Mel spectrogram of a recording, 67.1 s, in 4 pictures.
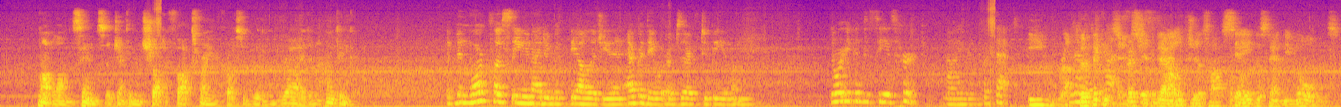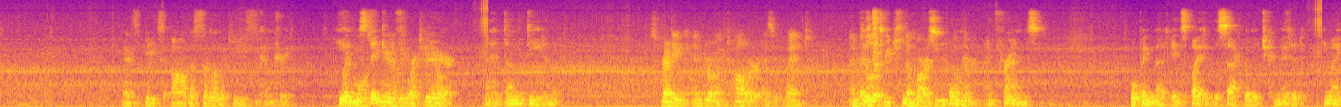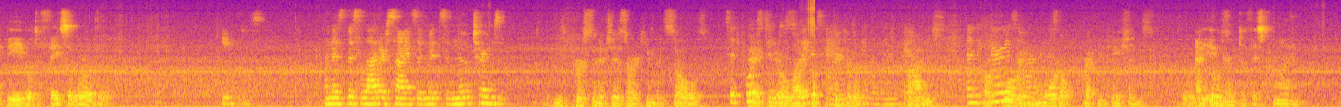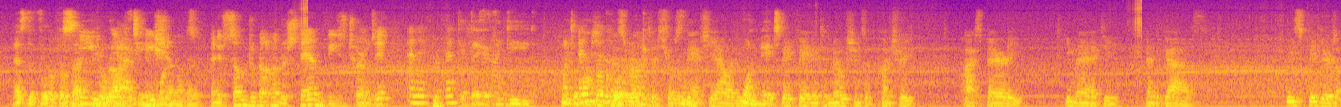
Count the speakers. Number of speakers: six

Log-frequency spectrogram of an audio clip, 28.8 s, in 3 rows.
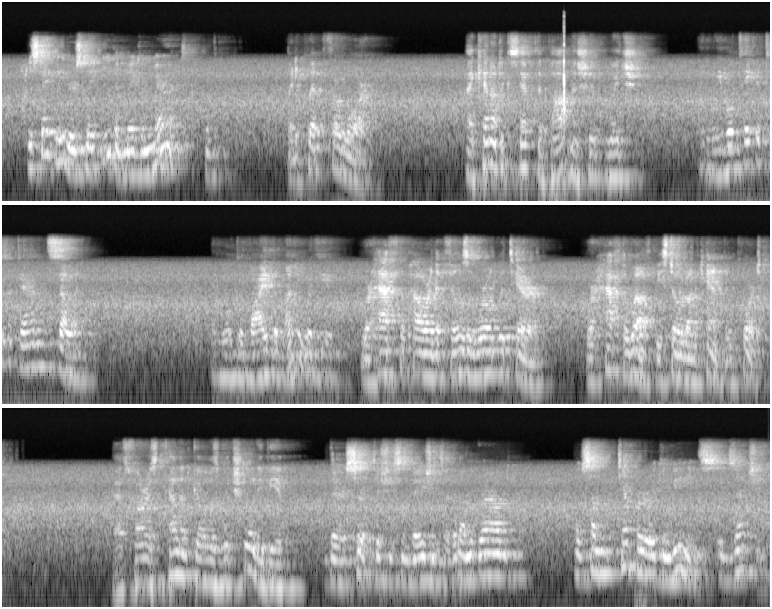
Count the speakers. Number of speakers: four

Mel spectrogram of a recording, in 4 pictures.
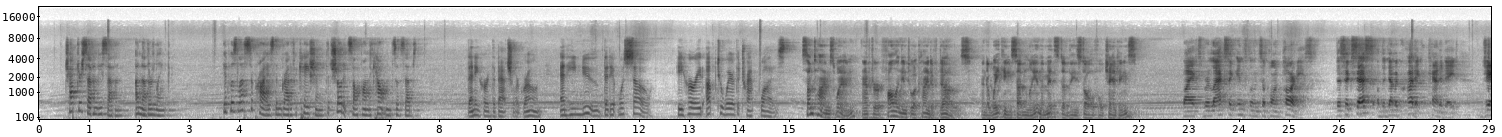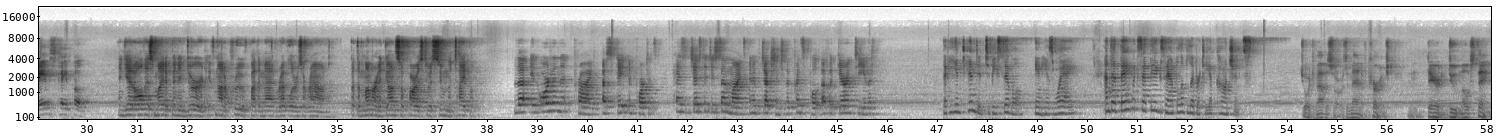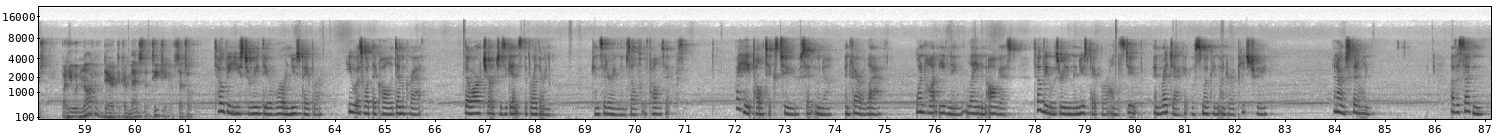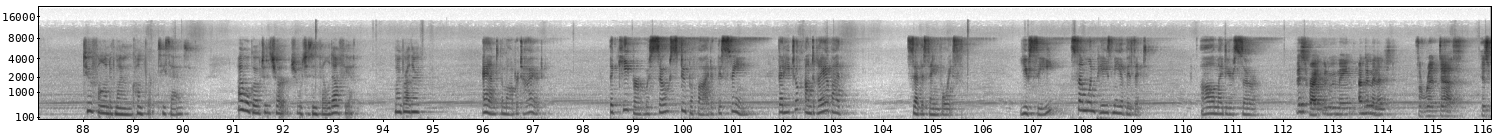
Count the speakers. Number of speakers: nine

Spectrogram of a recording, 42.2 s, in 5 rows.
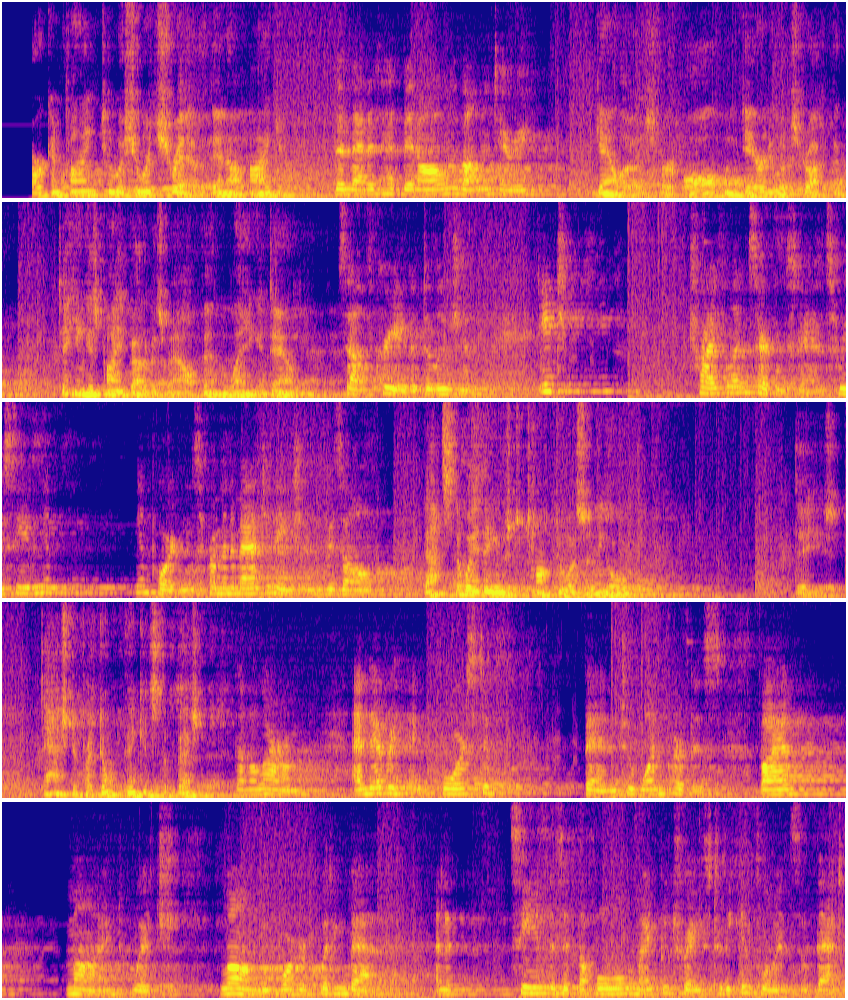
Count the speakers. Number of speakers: two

